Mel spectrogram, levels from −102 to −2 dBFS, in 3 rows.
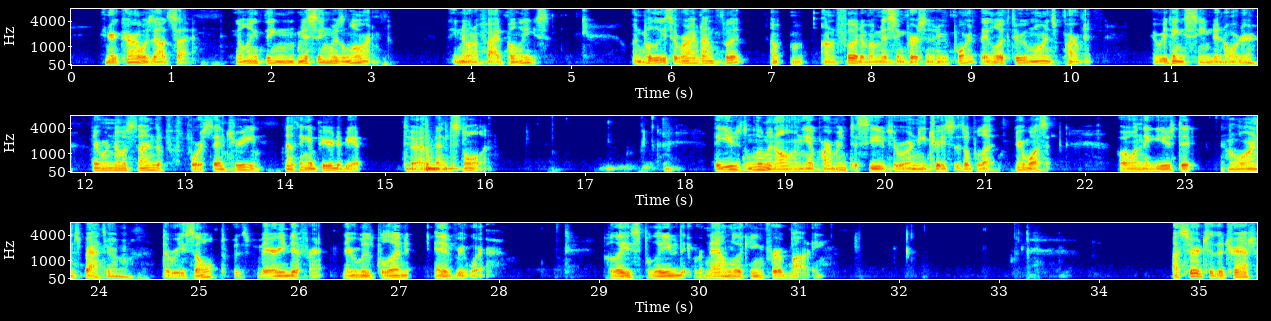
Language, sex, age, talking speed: English, male, 40-59, 165 wpm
